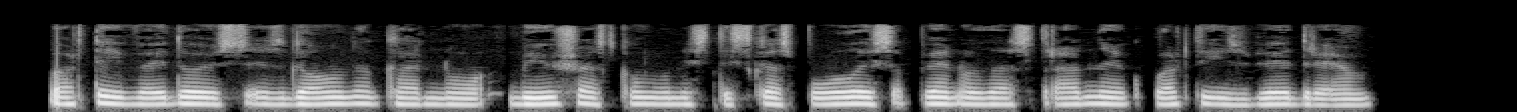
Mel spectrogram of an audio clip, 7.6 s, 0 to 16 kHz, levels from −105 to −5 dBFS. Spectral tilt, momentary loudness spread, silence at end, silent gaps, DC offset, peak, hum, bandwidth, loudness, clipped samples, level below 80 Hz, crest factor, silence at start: -7 dB/octave; 7 LU; 0.75 s; 3.99-4.03 s, 5.73-5.77 s; under 0.1%; 0 dBFS; none; 7.8 kHz; -18 LUFS; under 0.1%; -64 dBFS; 18 dB; 0.25 s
